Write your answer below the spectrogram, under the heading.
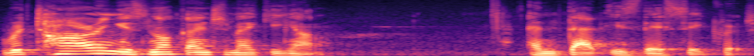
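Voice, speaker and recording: His pitch moves across a very wide range. The man talks in an Australian accent. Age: 50s. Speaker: bridal wear designer. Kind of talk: casual chat.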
